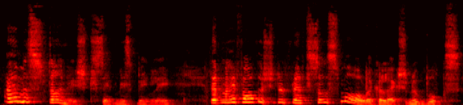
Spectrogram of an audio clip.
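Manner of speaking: a lightly voiced flattering lady; affected Miss Bingley. A narrator's reading. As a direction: play up to Darcy.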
